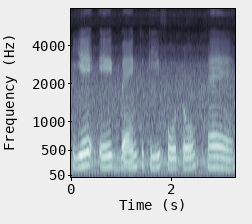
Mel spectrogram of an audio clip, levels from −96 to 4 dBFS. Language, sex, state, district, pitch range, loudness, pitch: Hindi, male, Madhya Pradesh, Katni, 175-205 Hz, -15 LUFS, 190 Hz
